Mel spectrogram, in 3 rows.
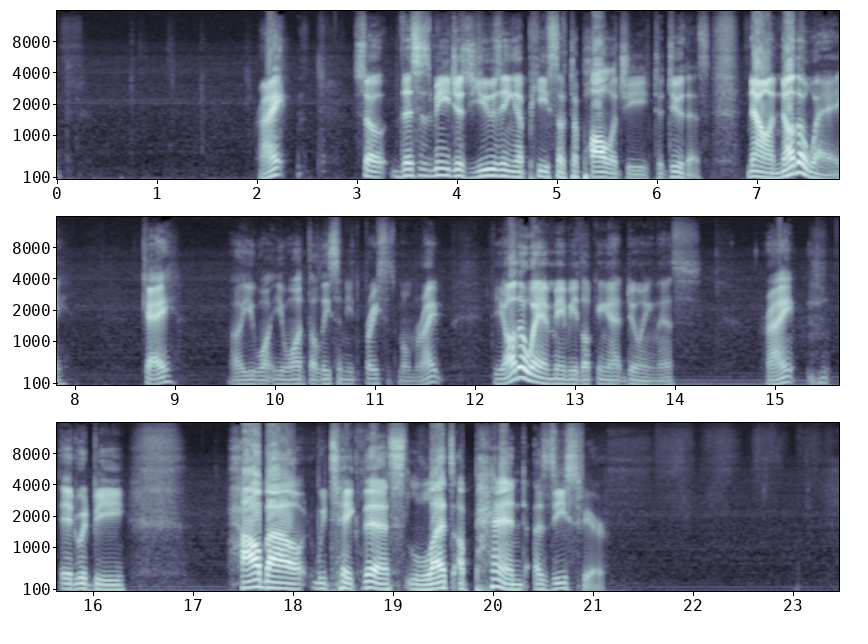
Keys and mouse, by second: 0.3 ctrl+right click, 0.8 right click, 1.2 alt+shift+right click, 1.9 ctrl+alt+right click, 17.2 click.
